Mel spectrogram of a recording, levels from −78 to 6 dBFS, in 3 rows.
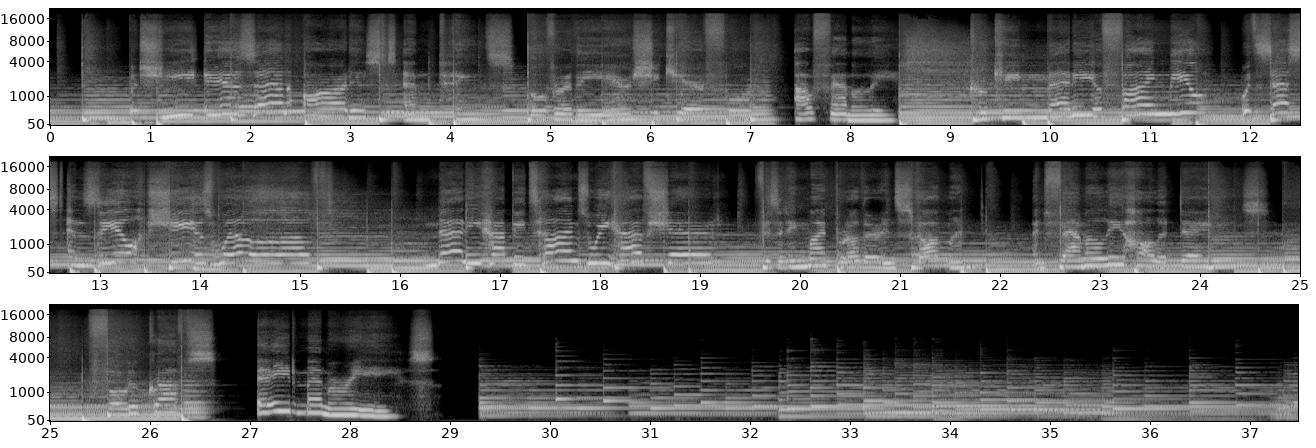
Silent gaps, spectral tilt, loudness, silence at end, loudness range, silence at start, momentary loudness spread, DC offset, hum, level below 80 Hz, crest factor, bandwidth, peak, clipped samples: none; -6 dB/octave; -18 LUFS; 0 s; 6 LU; 0 s; 9 LU; under 0.1%; none; -28 dBFS; 12 dB; 19.5 kHz; -4 dBFS; under 0.1%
